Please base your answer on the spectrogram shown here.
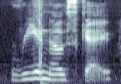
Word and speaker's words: Ryunosuke: Ryunosuke.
